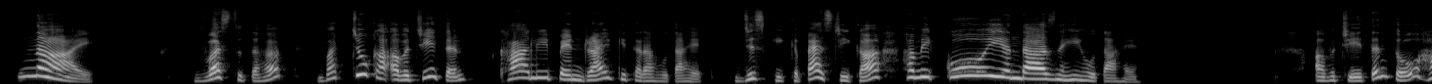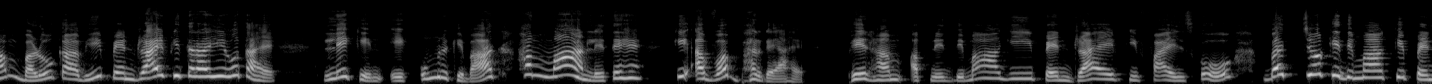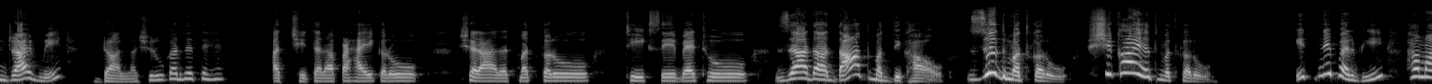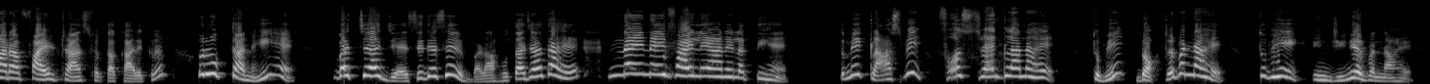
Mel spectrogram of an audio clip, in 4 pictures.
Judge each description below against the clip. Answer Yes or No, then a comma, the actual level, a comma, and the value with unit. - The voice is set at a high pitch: Yes, very high, 260 Hz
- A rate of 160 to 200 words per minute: No, average, 135 wpm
